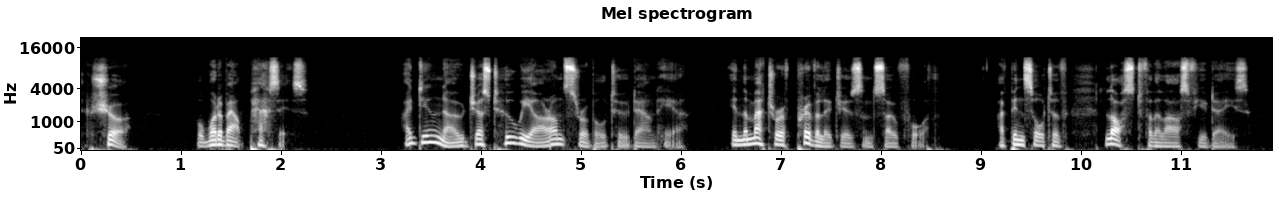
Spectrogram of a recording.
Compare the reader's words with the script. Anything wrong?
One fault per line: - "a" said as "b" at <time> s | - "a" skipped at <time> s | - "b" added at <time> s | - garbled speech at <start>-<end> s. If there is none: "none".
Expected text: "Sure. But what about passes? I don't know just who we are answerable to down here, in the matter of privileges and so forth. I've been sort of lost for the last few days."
- "don't" said as "do" at 3.3 s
